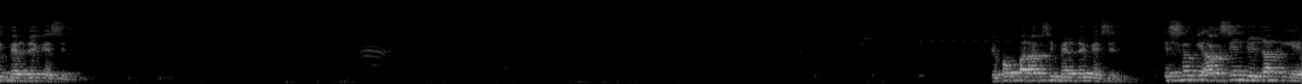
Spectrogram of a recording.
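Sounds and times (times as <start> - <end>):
faint bird chirps: 0.8 - 6.1, 6.9 - 10.0.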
